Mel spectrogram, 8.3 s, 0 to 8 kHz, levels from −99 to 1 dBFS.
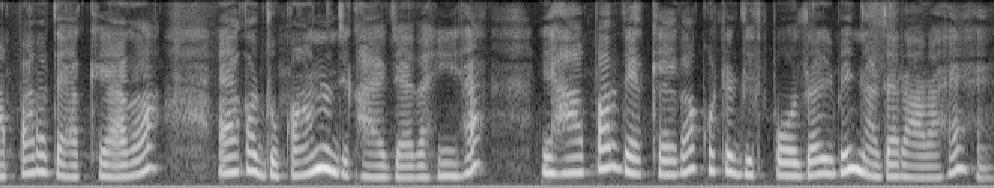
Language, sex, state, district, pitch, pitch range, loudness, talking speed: Hindi, female, Rajasthan, Jaipur, 230 Hz, 195-275 Hz, -21 LUFS, 135 wpm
